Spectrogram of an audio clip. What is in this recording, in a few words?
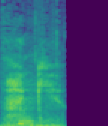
british thank you; garrysmod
